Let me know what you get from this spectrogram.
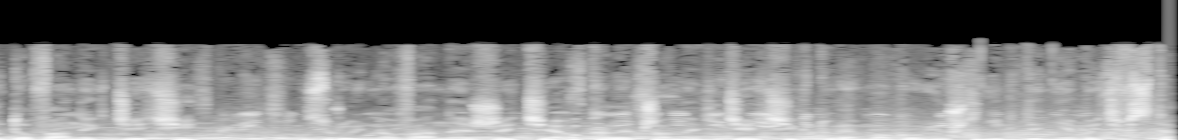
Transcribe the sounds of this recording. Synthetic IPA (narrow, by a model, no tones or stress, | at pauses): ɾd̪ɔvanɘɣd͡ʑet͡ɕi | zɾujnɔvanɛʐɘt͡ɕɛʔɔkalɛt͡ʂɔnɘɣd͡ʑet͡ɕikt̪uɾɛmɔɡɔ̃w̃juʂɲiɡd̪ɘɲɛbɘt͡ɕfst̪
